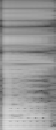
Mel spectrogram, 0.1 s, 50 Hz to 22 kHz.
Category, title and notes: Sound effects > Electronic / Design
RGS-Glitch One Shot 22
Processed with ZL EQ and Waveshaper.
